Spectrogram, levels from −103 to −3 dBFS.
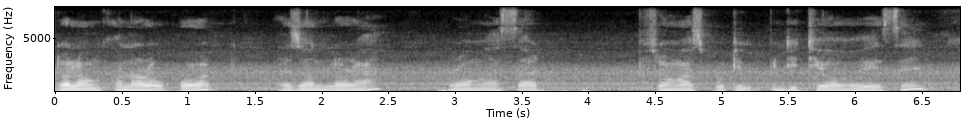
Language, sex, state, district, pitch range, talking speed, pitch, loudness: Assamese, female, Assam, Sonitpur, 165-195 Hz, 105 wpm, 175 Hz, -19 LUFS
